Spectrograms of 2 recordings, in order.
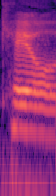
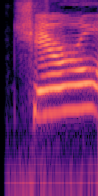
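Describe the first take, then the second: First: The name starts with a hard K sound. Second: The name is said with an added R sound. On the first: This is how it was said in an online video. "there was a way of someone pronouncing it and it was like Kale" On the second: This is how the speaker used to read it. "Cheryl, I put an R in there"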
